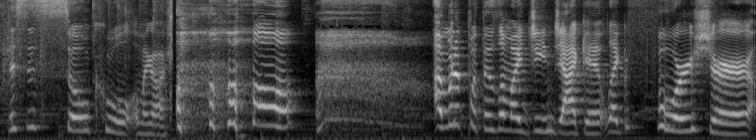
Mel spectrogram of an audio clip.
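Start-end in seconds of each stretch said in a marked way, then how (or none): 1.7-4.1 long, high squeal of laughter; overcome, squeal-laugh with joy; delighted squealing laugh. Real, not acted. Fan seeing sparkly pins, squealing laugh.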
